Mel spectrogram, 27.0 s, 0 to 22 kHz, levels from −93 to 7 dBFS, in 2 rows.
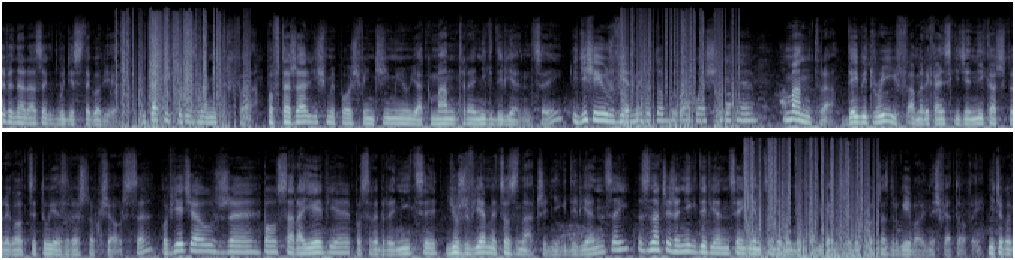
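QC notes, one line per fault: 1.51–3.31 s, 8.24–9.82 s and 23.36–25.16 s: loose connector crackle, three irregular bursts of scratchy crackle lasting about 1.6 to 1.8 s each. A worn or dirty contact is rapidly making and breaking, chopping the signal, and any DC on the line adds pops.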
